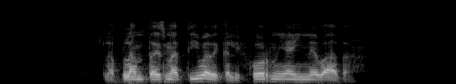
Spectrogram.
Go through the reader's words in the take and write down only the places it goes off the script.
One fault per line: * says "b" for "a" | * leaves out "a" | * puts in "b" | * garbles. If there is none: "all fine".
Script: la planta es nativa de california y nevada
all fine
